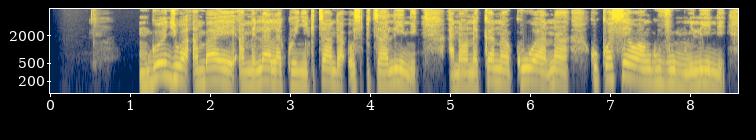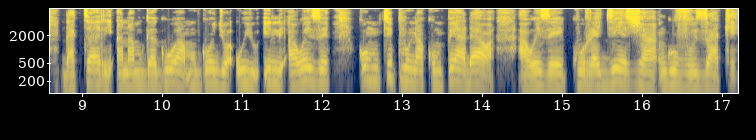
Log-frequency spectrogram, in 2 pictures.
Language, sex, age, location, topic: Swahili, male, 25-35, Nakuru, health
